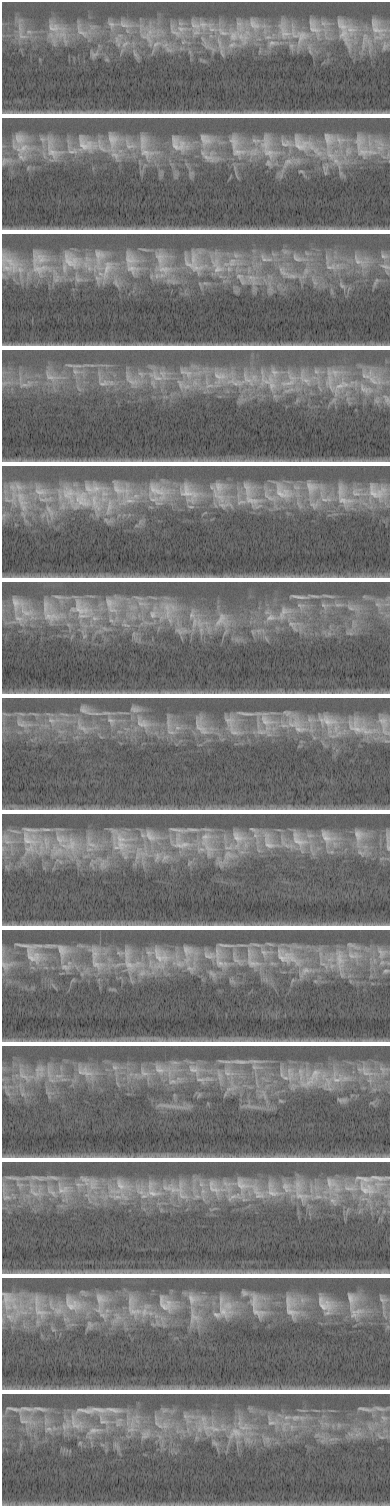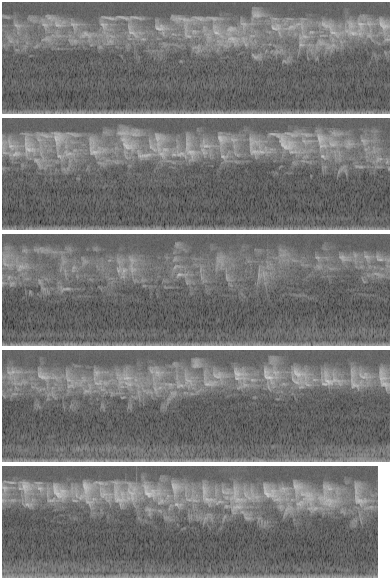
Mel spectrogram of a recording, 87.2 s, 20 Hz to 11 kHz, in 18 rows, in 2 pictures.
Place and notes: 04:30 Berlin, Wuhletal - Wuhleteich, wetland
Deutschland, 17 June 2021, 04:30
